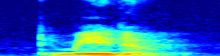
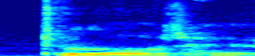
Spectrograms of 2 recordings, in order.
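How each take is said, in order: First: Tomato as American "tuh-MAY-doh" with a flapped t. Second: Tomato as British "tuh-MAH-toh" with a crisp t. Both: Shown as a demonstration. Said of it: "I wish I was British".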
